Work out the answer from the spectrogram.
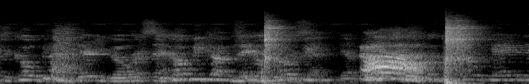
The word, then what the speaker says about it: Jacoby: Jacoby comes in.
